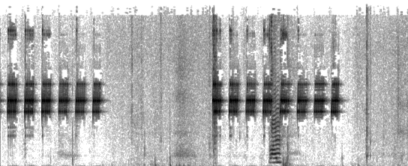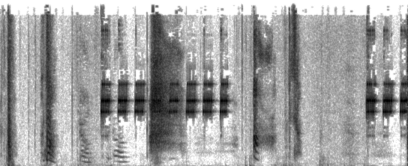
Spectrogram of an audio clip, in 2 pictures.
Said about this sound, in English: Cricket. Is it a cricket? Yeah.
